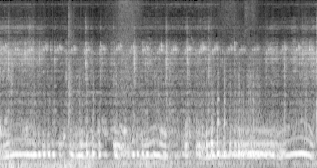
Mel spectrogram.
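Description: A pigeon coos steadily, a low throaty rolling murmur that swells and dips in quick pulses with only brief breaks, heard close up in a small room.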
